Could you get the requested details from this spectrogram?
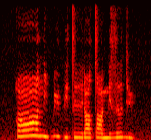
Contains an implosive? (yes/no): yes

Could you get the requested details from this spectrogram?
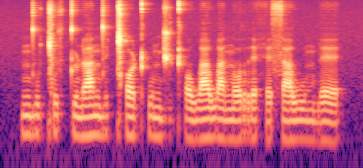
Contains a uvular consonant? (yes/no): no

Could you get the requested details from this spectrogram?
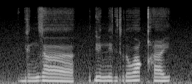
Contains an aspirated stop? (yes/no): yes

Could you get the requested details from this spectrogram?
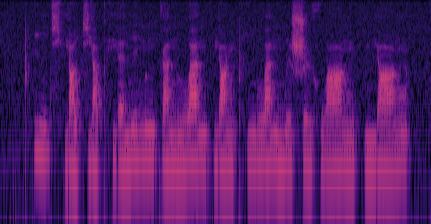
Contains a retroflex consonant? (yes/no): yes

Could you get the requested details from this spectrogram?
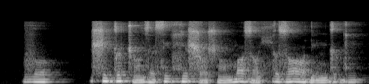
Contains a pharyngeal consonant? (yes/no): no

